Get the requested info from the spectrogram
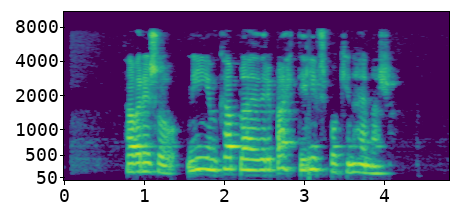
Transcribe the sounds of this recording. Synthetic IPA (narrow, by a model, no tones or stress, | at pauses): θaðvaɾejnsɔniːjʏmkʰaplaaðʏɾɪpajht̪ɪilifspoːwcɪnaɦɛnːaɾ̥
